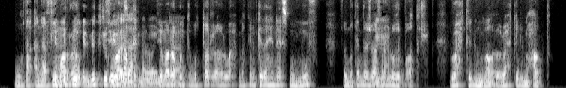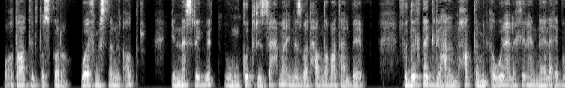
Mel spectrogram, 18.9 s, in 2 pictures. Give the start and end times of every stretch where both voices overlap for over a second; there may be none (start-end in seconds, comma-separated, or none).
0.9-3.2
